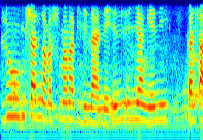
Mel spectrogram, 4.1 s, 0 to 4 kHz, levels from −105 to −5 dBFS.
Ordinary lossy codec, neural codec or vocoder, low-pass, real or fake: none; none; 3.6 kHz; real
